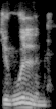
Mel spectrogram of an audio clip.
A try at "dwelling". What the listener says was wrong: actually is we don't pronounce the it's dwelling dwelling it's dwelling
